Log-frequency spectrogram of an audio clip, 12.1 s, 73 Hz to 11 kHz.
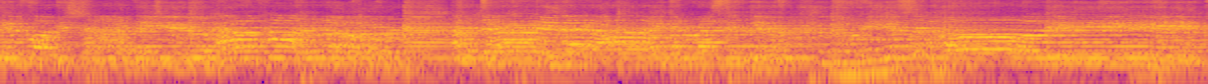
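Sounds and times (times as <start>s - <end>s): vocal group singing in harmony: 0.0s - 12.0s.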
